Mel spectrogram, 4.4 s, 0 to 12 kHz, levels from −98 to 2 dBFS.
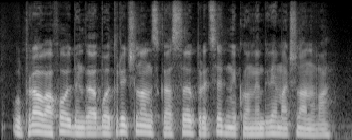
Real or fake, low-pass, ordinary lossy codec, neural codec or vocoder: fake; none; none; codec, 24 kHz, 1 kbps, SNAC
